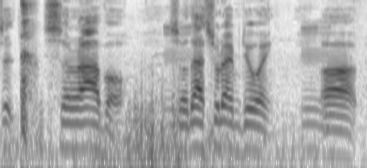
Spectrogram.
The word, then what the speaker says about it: Sarajevo: in what is Sara Bosnians have told me pronounce it like this Sarajevo and so I will pronounce it like that hoping I'm correct but a a gentleman who was Yeah, that's how it's spelled.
